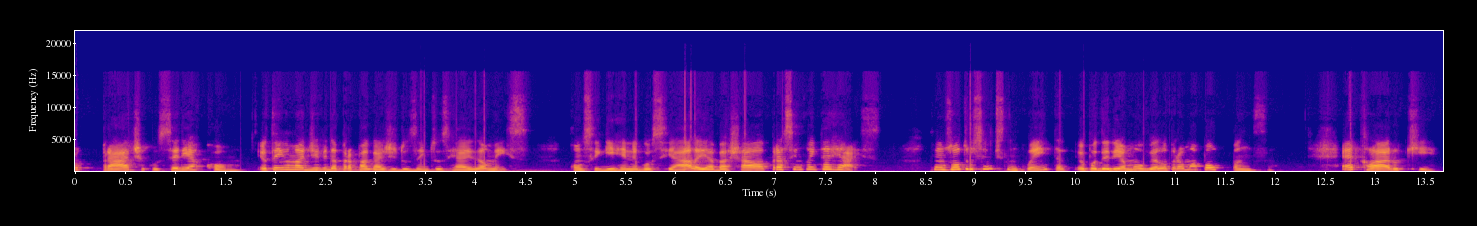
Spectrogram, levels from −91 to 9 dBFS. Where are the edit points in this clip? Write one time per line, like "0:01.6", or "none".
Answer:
none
